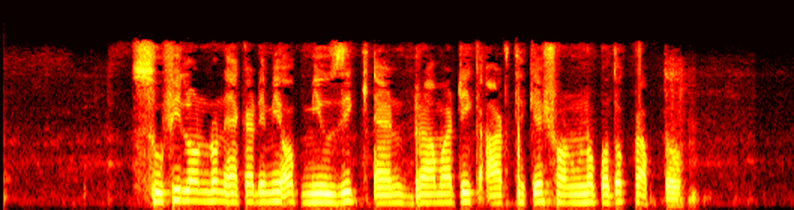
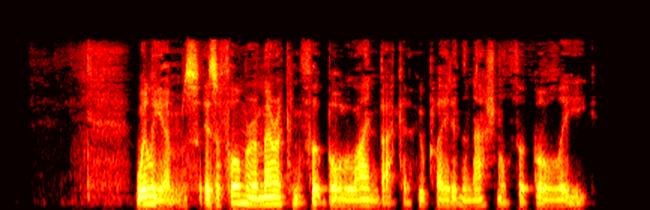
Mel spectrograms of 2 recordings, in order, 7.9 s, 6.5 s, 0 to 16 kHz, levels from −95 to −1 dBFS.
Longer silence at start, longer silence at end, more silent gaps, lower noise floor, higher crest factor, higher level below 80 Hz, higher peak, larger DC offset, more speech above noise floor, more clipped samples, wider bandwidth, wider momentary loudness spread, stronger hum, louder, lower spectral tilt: first, 1.35 s vs 0.85 s; first, 1 s vs 0.65 s; neither; second, -61 dBFS vs -72 dBFS; about the same, 14 dB vs 18 dB; about the same, -54 dBFS vs -58 dBFS; about the same, -2 dBFS vs -2 dBFS; neither; second, 47 dB vs 53 dB; neither; about the same, 8 kHz vs 8 kHz; second, 5 LU vs 13 LU; neither; first, -14 LUFS vs -19 LUFS; about the same, -5 dB/octave vs -6 dB/octave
